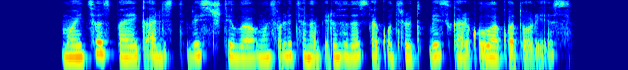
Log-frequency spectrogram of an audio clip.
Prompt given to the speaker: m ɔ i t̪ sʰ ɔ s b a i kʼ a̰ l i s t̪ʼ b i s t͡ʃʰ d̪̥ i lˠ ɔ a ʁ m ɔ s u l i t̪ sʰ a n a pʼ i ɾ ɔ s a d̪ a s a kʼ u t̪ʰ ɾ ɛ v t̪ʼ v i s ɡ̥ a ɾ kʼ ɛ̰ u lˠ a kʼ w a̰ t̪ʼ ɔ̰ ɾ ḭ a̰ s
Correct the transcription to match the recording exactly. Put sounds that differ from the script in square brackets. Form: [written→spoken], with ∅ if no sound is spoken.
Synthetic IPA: m ɔ i t̪ sʰ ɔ s b a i kʼ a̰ l i s t̪ʼ [b→v] i s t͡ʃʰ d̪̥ i lˠ ɔ a ʁ m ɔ s u l i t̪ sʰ a n a pʼ i ɾ ɔ s a d̪ a s a kʼ u t̪ʰ ɾ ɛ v t̪ʼ v i s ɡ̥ a ɾ kʼ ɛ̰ u lˠ a kʼ w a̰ t̪ʼ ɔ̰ ɾ ḭ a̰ s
